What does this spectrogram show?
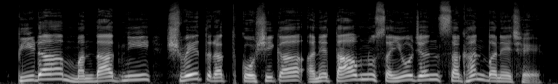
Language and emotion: Gujarati, neutral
